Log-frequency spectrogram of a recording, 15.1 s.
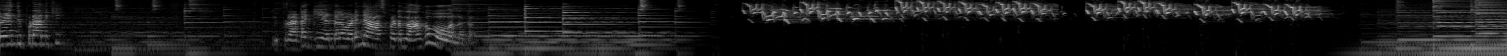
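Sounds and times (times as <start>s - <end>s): small birds twittering: 7.4s - 13.4s.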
